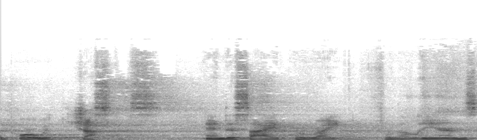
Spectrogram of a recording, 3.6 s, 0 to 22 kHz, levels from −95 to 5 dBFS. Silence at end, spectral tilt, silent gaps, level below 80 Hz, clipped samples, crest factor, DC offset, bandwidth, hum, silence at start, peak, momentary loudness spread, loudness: 0 s; -5 dB/octave; none; -70 dBFS; under 0.1%; 16 dB; under 0.1%; 14.5 kHz; none; 0 s; -10 dBFS; 11 LU; -26 LUFS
